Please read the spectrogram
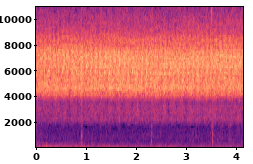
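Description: Steady high chorus of insects chirring without a break, with a few faint clicks from a quadcopter's battery plug being handled and connected.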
